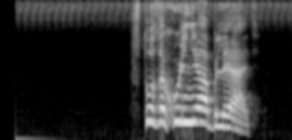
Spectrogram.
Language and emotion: Russian, angry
